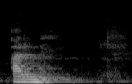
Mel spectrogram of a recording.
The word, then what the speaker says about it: yrneh: इसका दूसरा यूनिट अर्नी होता है, अर्नी, YRNEH, इसका उच्चारण अर्नी होता है।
